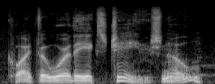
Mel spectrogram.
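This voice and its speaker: Casting: composed connoisseur of antiques, low register, eloquent and formal, expressive melody, video game role. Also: male voice, measured pace, soft background music. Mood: gracious, assured. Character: composed, courtly, scholarly gentleman connoisseur of antiques. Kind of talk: scripted video game dialogue.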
